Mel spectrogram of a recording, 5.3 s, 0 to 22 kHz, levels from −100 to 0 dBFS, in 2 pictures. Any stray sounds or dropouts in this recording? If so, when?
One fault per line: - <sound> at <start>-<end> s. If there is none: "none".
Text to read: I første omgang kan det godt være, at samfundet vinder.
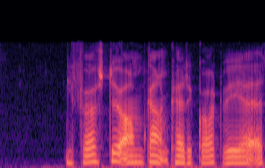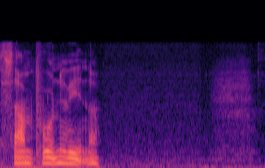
none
